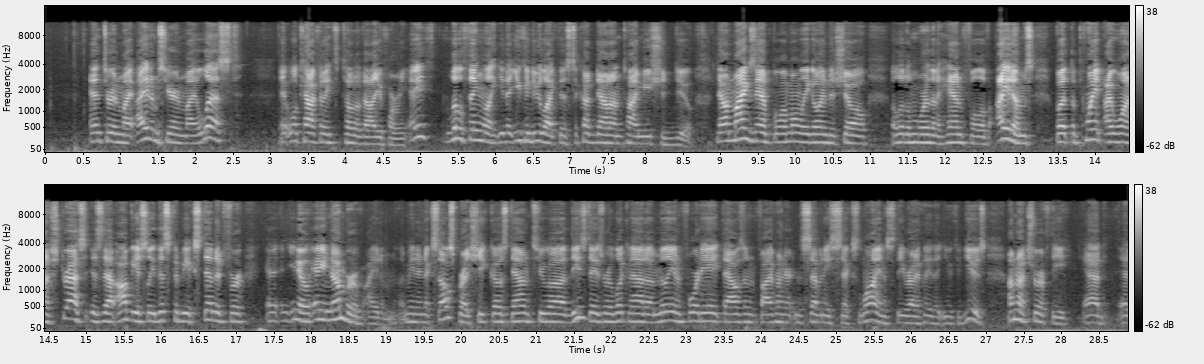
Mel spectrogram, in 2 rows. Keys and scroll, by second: 0.7 shift+Down, 2.4 Return, 2.9 Up, 3.1 Down, 3.8 ctrl+Left, 4.0 Right, 4.4 Left, 19.1 ctrl+Down, 20.1 Up, 23.2 ctrl+Up, 23.7 Down, 24.3 ctrl+Down, 25.1 ctrl+Up, 25.5 Down.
